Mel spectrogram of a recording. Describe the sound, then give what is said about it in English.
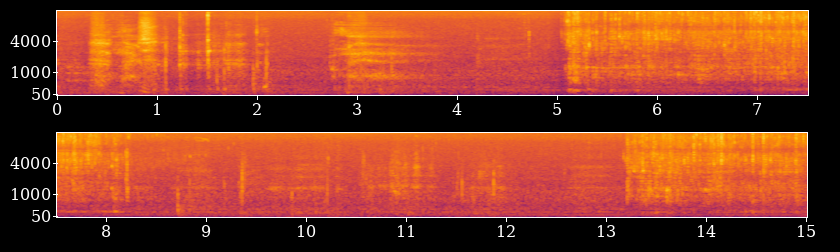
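Water pours steadily into a container held up by a person in two hissing spells, a longer one in the middle and a shorter one at the end, with quieter handling and faint background noise between. “You need some more water?”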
